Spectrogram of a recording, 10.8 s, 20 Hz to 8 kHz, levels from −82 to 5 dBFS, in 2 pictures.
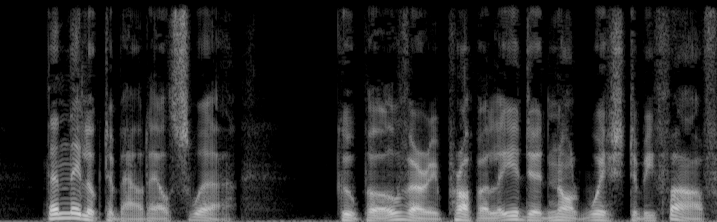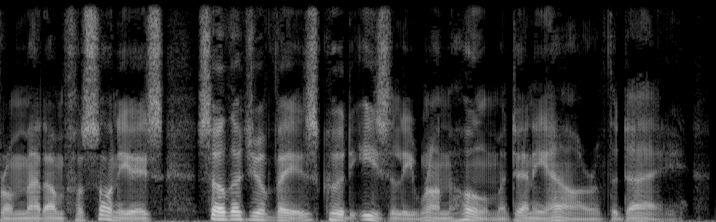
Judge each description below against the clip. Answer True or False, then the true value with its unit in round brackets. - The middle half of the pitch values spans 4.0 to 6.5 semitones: True (4.8 semitones)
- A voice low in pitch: True (90 Hz)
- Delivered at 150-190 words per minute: True (165 wpm)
